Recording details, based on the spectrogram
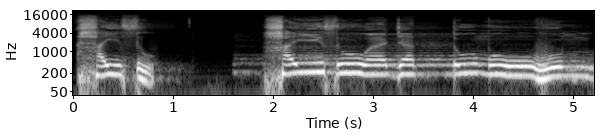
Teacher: Kina haitsu. Hai fathah bertemu ya sukun kita lunakkan huruf lin.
